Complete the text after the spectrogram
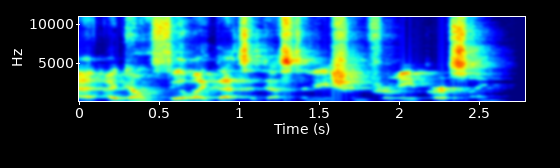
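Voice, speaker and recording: At a very fast pace, a man speaks. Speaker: functional neurologist. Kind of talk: interview. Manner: fluent, wordy.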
